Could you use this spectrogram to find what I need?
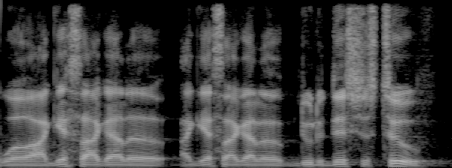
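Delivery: play-acted, goofy, sarcastic, put-upon tone. Retelling what she says while cooking: imitating a sarcastic goofy remark. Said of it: "she could say it in a sarcastic or a goofy way".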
